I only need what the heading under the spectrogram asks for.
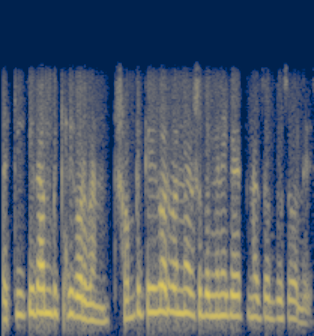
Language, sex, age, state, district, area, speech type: Bengali, male, 45-60, West Bengal, Cooch Behar, urban, conversation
